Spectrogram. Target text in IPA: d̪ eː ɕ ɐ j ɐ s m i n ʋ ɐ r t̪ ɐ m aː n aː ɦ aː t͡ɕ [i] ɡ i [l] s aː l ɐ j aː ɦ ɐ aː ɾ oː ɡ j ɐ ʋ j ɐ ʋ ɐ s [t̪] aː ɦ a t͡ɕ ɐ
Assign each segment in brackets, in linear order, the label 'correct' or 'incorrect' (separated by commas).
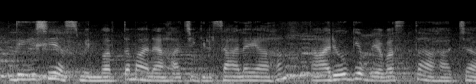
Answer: correct, correct, incorrect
